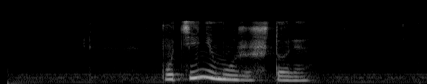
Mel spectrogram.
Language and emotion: Russian, neutral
